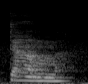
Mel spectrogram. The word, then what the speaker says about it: dumb: Dumb. Dumb has a silent B at the end.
